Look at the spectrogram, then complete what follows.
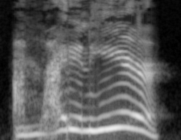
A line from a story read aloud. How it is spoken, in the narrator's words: I yelled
